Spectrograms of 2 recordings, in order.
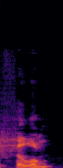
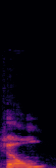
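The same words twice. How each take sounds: First: The word is said in an Irish accent. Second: The word is said in a non-Irish accent. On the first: This is how Irish and Northern English people say it. "you and most Irish and Northern English people is that you say film" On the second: This is how other people say it. "instead of"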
